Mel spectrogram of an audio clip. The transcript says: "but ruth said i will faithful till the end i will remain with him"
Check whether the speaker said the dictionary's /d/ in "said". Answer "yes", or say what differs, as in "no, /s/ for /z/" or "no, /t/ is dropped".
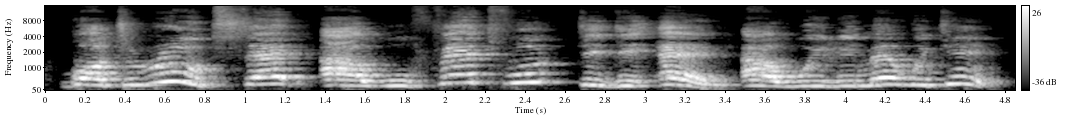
yes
